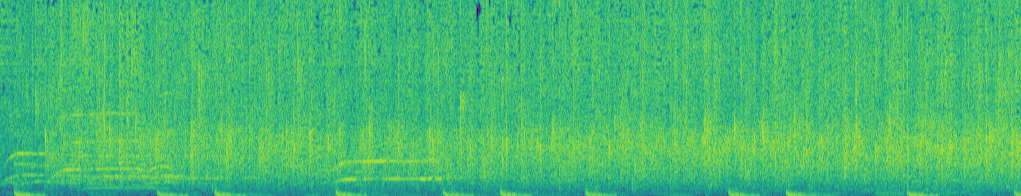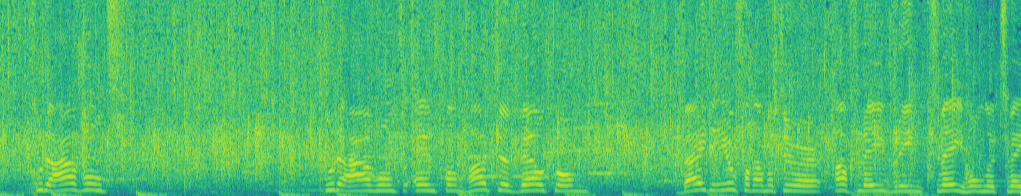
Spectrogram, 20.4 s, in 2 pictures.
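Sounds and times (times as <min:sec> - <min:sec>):
rhythmic low thump: 0:00.0 - 0:00.4, 0:01.6 - 0:15.2, 0:15.8 - 0:17.7, 0:18.6 - 0:19.6
whoops and cheers: 0:00.0 - 0:04.7, 0:12.8 - 0:17.6
crowd applauding: 0:00.0 - 0:20.4
speech: 0:10.6 - 0:11.4, 0:13.5 - 0:16.2, 0:17.0 - 0:20.4.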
